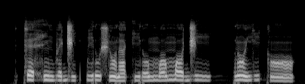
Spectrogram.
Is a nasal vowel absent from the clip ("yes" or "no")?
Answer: no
